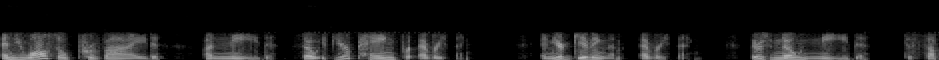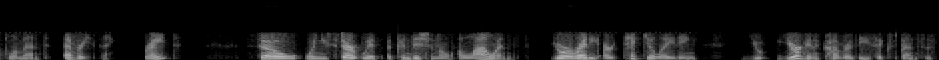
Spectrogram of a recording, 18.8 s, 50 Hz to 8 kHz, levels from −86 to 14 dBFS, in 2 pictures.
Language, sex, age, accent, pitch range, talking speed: English, female, 40-59, American, 165-215 Hz, 130 wpm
